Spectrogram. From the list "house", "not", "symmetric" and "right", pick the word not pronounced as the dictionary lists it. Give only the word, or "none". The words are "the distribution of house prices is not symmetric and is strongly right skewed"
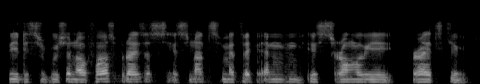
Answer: none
